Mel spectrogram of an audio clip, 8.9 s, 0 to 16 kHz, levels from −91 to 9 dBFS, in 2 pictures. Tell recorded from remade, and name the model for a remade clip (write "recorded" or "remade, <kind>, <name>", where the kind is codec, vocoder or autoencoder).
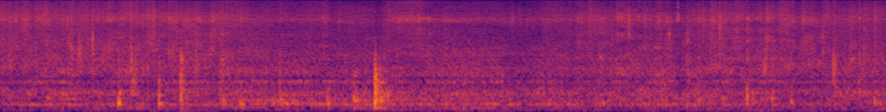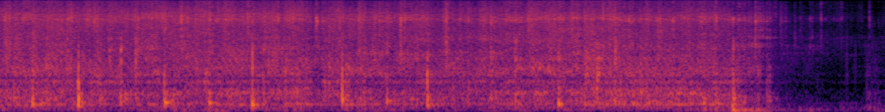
remade, codec, SNAC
